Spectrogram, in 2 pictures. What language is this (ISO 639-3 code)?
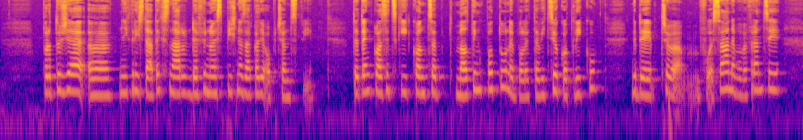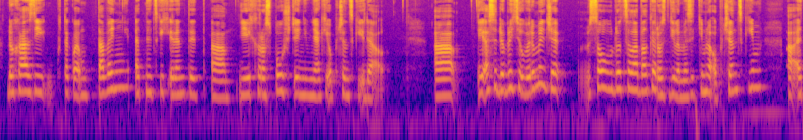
ces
